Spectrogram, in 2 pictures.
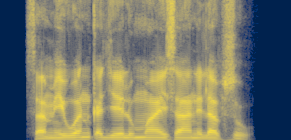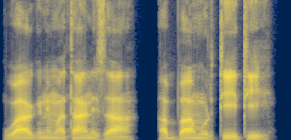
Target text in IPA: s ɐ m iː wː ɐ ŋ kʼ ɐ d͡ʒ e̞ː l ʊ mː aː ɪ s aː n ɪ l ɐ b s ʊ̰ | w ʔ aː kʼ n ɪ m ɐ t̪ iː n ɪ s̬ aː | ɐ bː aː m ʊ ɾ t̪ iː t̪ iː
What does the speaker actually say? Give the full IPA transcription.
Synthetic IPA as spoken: s ɐ m iː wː ɐ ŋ kʼ ɐ d͡ʒ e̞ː l ʊ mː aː ɪ s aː n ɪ l ɐ b s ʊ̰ | w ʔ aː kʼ n ɪ m ɐ t̪ aː n ɪ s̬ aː | ɐ bː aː m ʊ ɾ t̪ iː t̪ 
